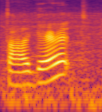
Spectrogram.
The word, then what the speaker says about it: Target: Our next stop is on this place called Target, but my husband pronounced it as Tarjay.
